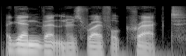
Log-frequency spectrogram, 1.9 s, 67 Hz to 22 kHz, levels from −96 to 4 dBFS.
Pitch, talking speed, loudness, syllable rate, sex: 85 Hz, 130 wpm, -20 LUFS, 4.6 syllables/s, male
